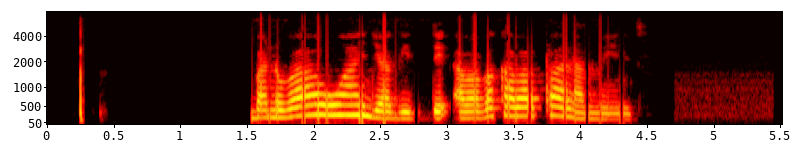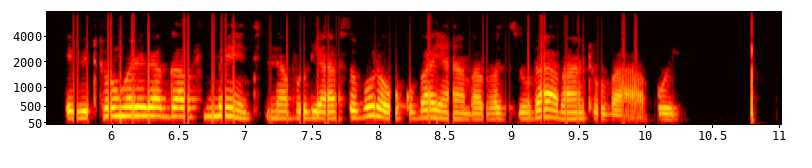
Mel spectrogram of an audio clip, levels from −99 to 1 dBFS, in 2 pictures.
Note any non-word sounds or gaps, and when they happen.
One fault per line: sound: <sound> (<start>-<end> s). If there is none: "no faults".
no faults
